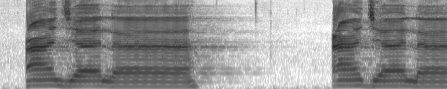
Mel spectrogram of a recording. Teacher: huruf la kita panjangkan dua harakat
